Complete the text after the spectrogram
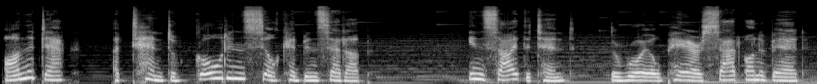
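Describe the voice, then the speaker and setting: A woman narrating a children's fairy tale in a measured, clearly phrased storytelling manner. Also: medium pitch, a little mellow. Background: background music.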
